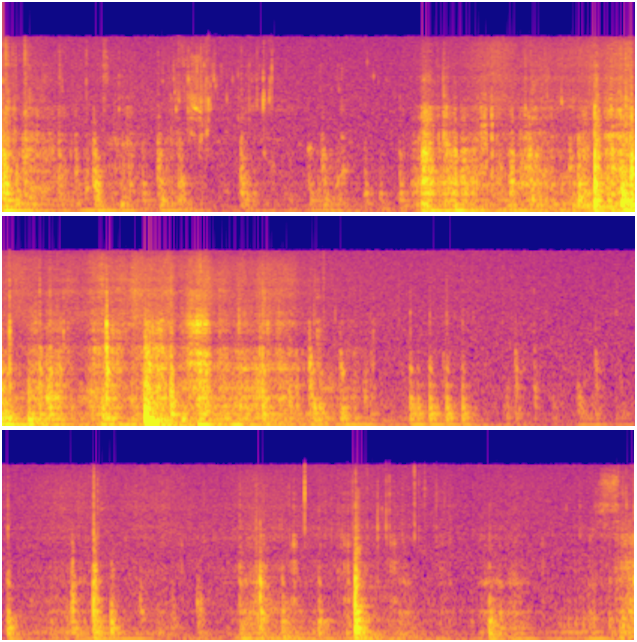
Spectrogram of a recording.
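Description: Irregular knocks, bumps and rustling of a large catfish being handled aboard a plastic kayak, thickest a few seconds in, then quieter with a few sharp clicks near the end.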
